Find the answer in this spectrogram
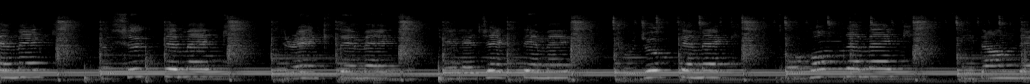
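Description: A young girl singing a Turkish children's song over a backing track of steady held chords that change every second or so.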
